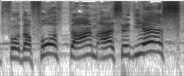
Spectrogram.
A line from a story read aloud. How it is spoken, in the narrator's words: she yelled out and she said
